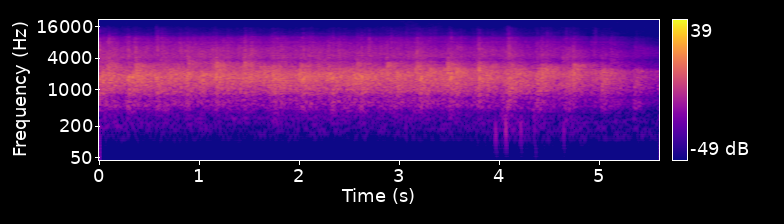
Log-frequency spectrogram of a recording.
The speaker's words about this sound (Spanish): Dar un aplauso a Jesús.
